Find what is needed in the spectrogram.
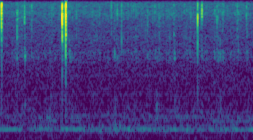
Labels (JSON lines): {"label": "anthrophony, boat engine", "recorder": "HydroMoth"}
